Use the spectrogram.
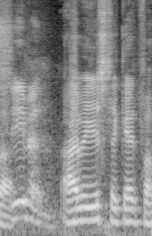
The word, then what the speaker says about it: sieben: How do you say in Dutch? Siva. Siva. Yeah, that was my Siva. hardest number to get, Siva. Sieben.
